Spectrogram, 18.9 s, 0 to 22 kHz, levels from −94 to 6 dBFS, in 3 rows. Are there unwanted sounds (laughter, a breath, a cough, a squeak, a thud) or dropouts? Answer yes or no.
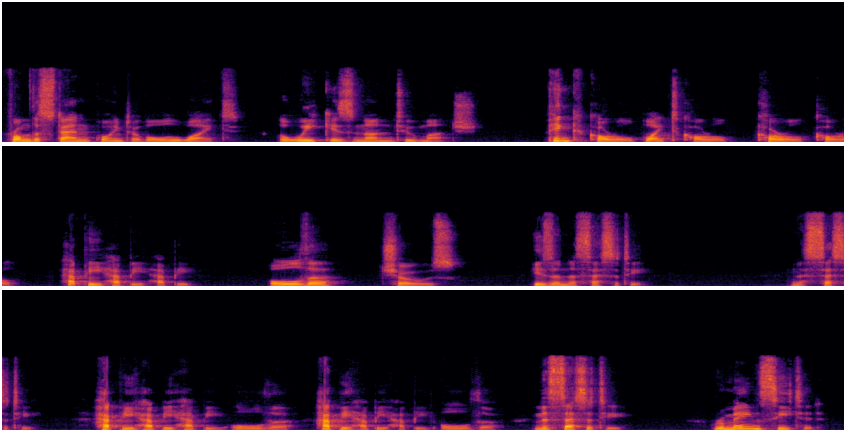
no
